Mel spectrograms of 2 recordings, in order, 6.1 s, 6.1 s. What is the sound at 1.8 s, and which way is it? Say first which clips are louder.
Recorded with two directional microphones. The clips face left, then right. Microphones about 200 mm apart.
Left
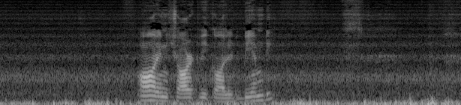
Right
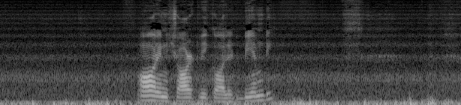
Speech: right 4 dB; 15° right (ahead or behind).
